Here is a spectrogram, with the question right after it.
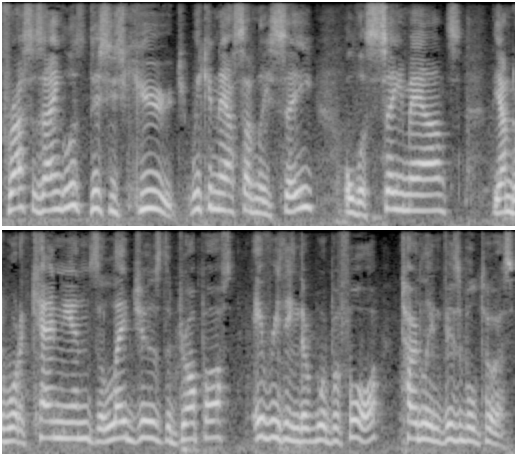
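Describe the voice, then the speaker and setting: With an Australian accent, a man speaks in a high pitch at a moderate pace. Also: ordinary pitch variation. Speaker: fishing show host. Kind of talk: outdoor presenting; scripted narration. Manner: shouting, excited.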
